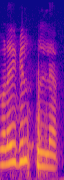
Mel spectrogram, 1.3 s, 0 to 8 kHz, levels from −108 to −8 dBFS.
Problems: none marked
